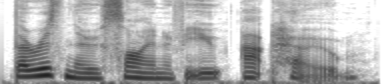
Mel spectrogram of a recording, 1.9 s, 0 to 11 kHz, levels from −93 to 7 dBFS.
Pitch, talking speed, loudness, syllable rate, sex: 185 Hz, 245 wpm, -19 LUFS, 5.6 syllables/s, female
